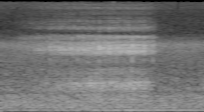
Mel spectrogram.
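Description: A single harsh, rattling snore on a breath in, over low room hum.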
